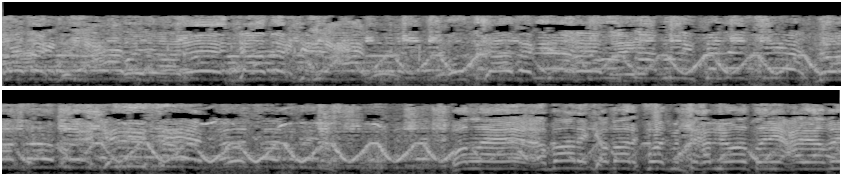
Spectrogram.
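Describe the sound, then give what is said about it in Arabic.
A loud, continuous din of Iraqi football fans celebrating around a stopped car, shouting, with wailing, siren-like tones rising and falling steadily over the whole stretch and voices packed densely together. “فبعد دقائق من خروجنا وجدنا أنفسنا وسط بحر من الهياج الجماهيري، وبدل أن نبحث عن مكان لإيقاف سيارتنا أوقف المحتفلون السيارة فدار جهاز التسجيل بين أفواههم.”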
